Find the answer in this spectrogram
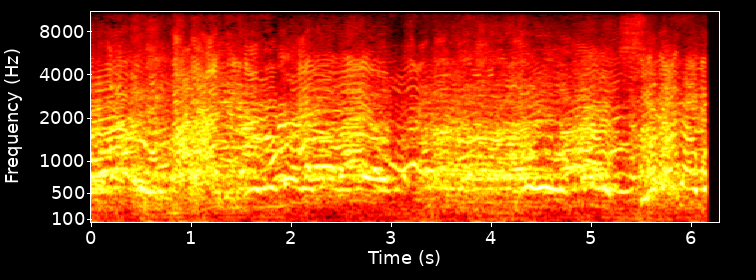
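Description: A crowd of excited boys shouting and yelling together at close range, many young voices overlapping at once.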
